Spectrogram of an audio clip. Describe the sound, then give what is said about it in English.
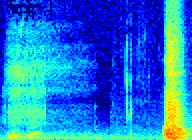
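A soft nasal inhale during a breathing exercise, followed after a pause by a loud, brief rush of air blown out through the mouth. No one speaks. “You're going to breathe in through your nose, and I'll make noise so you know what I'm doing, but you probably wouldn't make this much noise. I'm going to inhale”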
